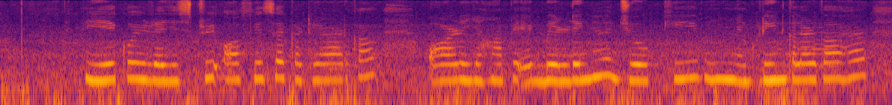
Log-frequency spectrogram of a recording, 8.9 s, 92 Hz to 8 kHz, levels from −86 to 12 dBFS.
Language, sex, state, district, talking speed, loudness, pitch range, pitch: Hindi, female, Bihar, Katihar, 130 wpm, -15 LUFS, 260-280 Hz, 265 Hz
